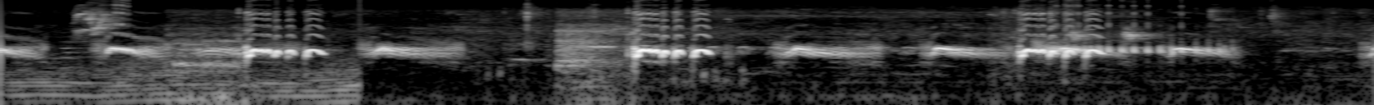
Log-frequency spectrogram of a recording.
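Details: A local zebra dove calls loudly to provoke rival doves, mixing clipped stuttering coos with longer rolling trills. A low murmur fills the opening seconds and the phrases come in irregular bursts.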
